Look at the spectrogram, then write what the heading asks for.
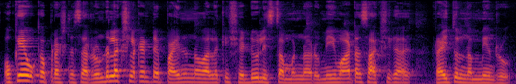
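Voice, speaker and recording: A man's voice: on the high side, fairly even intonation, racing, darkish tone. A male journalist with a Telangana Telugu accent hosting live political commentary, pressing his points with repeated rhetorical questions. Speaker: journalist and TV host.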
